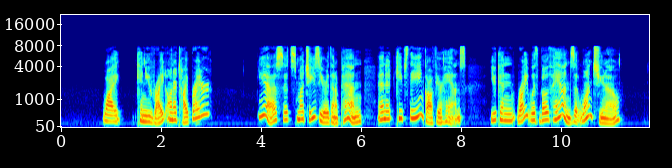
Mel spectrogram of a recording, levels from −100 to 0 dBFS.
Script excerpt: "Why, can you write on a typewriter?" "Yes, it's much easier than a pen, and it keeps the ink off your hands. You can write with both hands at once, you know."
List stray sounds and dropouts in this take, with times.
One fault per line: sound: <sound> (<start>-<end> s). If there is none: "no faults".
no faults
